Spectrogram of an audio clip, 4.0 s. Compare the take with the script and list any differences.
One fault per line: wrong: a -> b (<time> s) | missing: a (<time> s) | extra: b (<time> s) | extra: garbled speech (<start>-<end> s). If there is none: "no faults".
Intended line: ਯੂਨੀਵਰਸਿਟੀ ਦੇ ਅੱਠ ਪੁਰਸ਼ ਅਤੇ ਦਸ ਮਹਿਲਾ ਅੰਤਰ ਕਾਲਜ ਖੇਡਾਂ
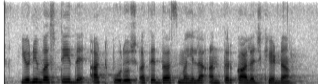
no faults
